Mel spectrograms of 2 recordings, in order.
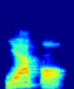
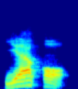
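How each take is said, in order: No difference in how they are said.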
